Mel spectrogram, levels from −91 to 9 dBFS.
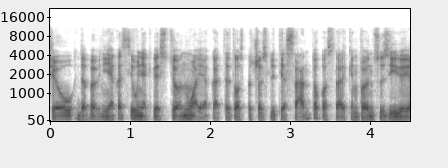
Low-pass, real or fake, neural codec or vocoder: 10.8 kHz; real; none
